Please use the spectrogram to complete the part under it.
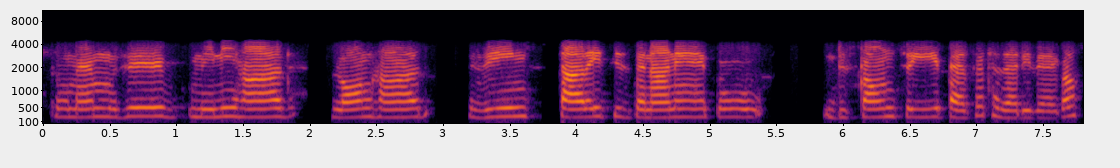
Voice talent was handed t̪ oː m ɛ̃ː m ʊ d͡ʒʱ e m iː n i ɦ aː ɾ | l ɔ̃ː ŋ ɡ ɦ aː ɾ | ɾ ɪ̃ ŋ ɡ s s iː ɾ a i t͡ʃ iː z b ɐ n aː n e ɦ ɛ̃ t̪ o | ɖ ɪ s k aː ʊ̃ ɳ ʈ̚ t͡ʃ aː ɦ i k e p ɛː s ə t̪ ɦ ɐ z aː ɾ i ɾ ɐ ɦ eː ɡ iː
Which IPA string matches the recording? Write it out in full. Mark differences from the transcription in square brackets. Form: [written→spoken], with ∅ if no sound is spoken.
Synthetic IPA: t̪ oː m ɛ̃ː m ʊ d͡ʒʱ e m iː n i ɦ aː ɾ | l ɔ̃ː ŋ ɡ ɦ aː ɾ | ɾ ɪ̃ ŋ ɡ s s [iː→aː] ɾ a i t͡ʃ iː z b ɐ n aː n e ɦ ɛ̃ t̪ o | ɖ ɪ s k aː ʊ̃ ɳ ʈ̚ t͡ʃ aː ɦ i [k→∅] e p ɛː s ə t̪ ɦ ɐ z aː ɾ i ɾ ɐ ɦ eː ɡ [iː→aː]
